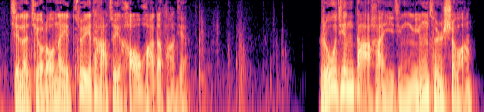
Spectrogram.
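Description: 一位男演播者用戏剧化又略带调侃的口吻讲述历史小说有声书。. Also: male voice, fairly low pitch. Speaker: audiobook narrator. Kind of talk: dramatic storytelling narration of a historical novel. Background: faint background music.

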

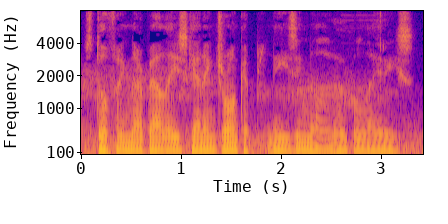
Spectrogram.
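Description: Male actor as sci-fi intelligence agent, sharp, commanding, clipped questioning, medium pitch, noisy surroundings. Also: little pitch movement, moderate pace, lightly acted. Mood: businesslike. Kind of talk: science fiction audio drama acting. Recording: clear background ambient noise.

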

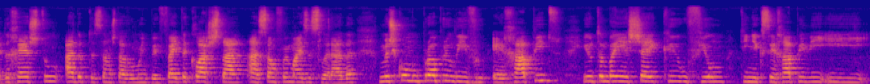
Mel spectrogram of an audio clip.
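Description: A woman's voice: mid-range voice, slight background noise. Chatty Portuguese woman in echoey room. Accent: European Portuguese. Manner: chatty, hesitant with many fillers and restarts. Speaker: book vlogger. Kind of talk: casual book review. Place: home room with bookshelves. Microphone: desk camera at close range.

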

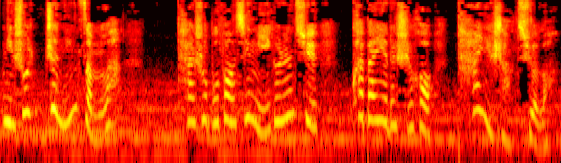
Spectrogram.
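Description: Casting: actress as anxious young woman, horror radio play, high pleading voice, very lively pitch, music underneath. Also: a little fast. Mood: worried. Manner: emotive, pleading. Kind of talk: Chinese suspense radio drama acting. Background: dramatic background music.

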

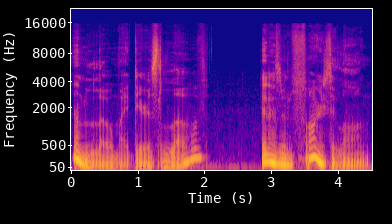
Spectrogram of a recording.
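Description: Man acting as a dark-voiced, seductive demon lover. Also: a bass voice, wildly swooping pitch, slow pace, vocal fry, husky, no room sound, studio quality, full character voice. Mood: affectionate. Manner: flirtatious, formal wording, soft intimate delivery, chuckling. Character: seductive possessive male sleep demon lover, teasing and doting. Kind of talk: intimate ASMR roleplay acting.

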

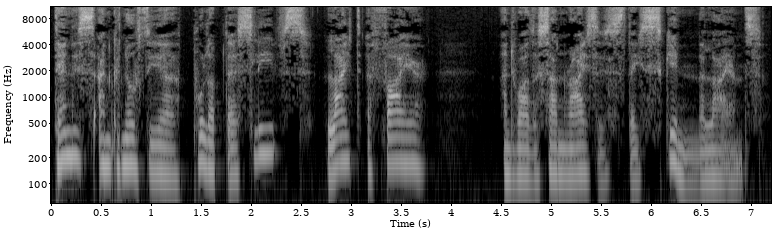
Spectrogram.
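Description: An actress playing a reflective woman memoirist, narrating a radio drama in a measured, lyrical way, savouring her phrases. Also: rumbling low, darkish tone, breathy edge, heavily acted. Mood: contemplative. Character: reflective, poetic woman memoirist recalling colonial farm life.

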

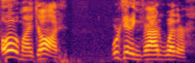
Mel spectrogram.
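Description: A young man vlogging while walking outside, talking excitedly and repeating himself about an approaching storm, filmed on a handheld phone. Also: high-pitched, unhurried, no echo, rough recording. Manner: excited, repetitive exclamations. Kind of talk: casual walking vlog. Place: outdoors on a small-town street. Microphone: phone camera held at arm's length. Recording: outdoor street noise.

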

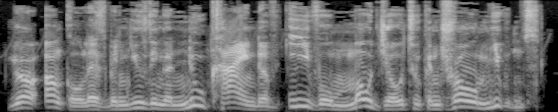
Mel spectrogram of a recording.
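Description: An actress playing an earnest, exasperated young heroic sidekick in a cartoon video game. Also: female voice, very deep voice, animated, moderate pace, no room sound, studio quality, heavily acted. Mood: urgent. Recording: loud music behind the voice.

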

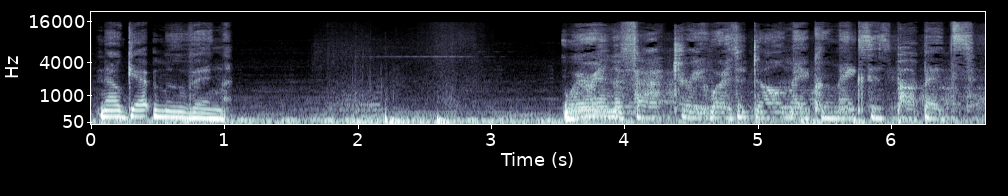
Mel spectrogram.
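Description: A woman's voice: deep voice, normal speed, loud music behind the voice. An actress playing a cunning young woman double agent, teasing and coolly commanding. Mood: whispered.

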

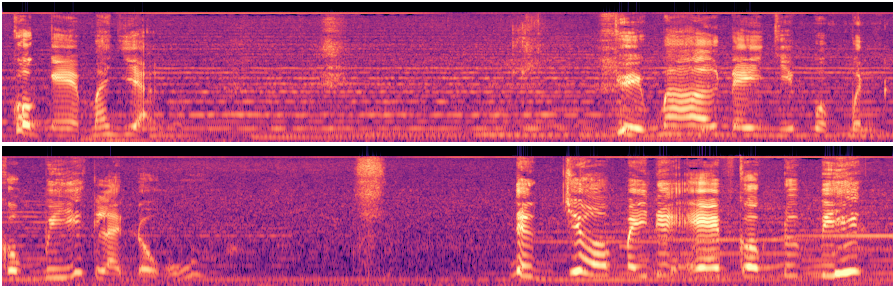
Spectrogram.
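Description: An actress playing a gentle, self-sacrificing mother who speaks softly and tearfully. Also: fairly high pitch, lively intonation, a little slow, pauses often. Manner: soft, tearful pleading. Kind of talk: stage drama acting. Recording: music behind the voice.

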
